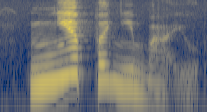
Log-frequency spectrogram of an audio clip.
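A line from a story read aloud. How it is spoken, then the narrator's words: Furious exclamation. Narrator (Russian): в состоянии крайнего озлобления воскликнула Карина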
